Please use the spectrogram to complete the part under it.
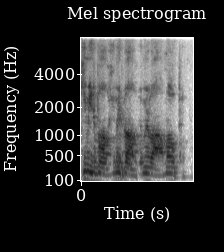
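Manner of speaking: mock bratty, petulant, demanding nagging, repeated. Imitating a selfish running back demanding the ball: imitating a petulant player. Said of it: "a petulant little asshole running back".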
